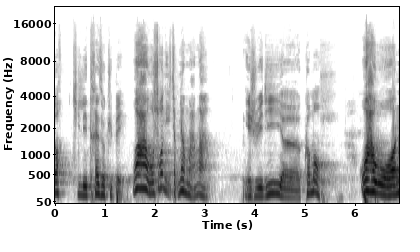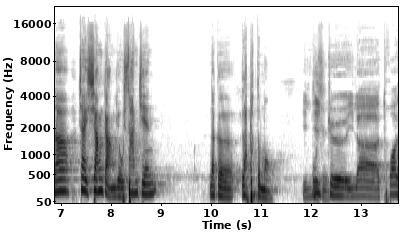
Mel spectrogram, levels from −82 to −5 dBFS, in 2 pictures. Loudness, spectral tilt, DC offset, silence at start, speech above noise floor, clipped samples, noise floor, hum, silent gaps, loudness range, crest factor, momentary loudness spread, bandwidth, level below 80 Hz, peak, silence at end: -18 LUFS; -5.5 dB/octave; under 0.1%; 0 s; 42 dB; under 0.1%; -59 dBFS; none; none; 9 LU; 18 dB; 15 LU; 16.5 kHz; -38 dBFS; 0 dBFS; 0 s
